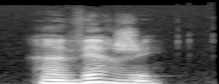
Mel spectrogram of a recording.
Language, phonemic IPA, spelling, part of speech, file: French, /vɛʁ.ʒe/, verger, noun, Fr-verger.ogg
- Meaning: orchard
